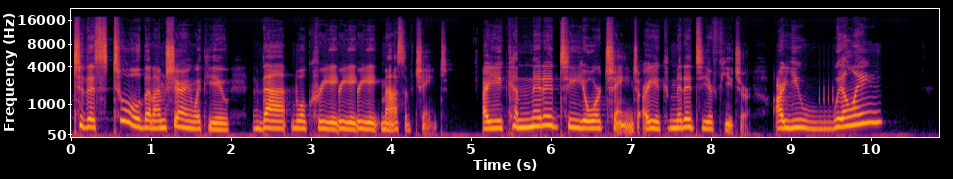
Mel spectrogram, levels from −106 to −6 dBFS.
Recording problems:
audio stuttering; at 3 s and at 9.5 s

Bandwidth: 17.5 kHz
